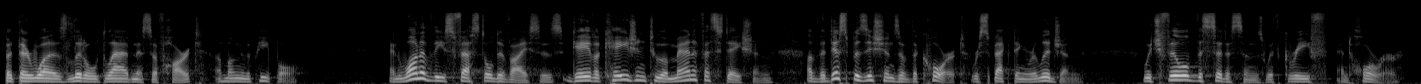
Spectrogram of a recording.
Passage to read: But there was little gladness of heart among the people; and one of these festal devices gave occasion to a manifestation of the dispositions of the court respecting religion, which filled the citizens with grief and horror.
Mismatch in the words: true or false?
false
